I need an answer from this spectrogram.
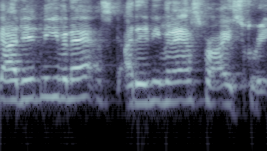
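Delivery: ordinary talk, nothing marked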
